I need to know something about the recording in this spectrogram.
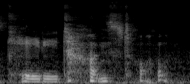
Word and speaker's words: KT Tunstall: So in spite of the spelling, it is Katie Tunstall.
